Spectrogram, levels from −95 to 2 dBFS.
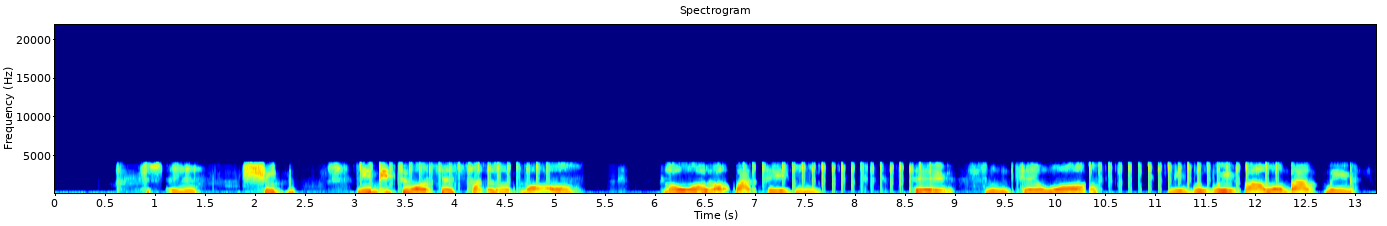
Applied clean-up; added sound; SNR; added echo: neural diffusion model UNIVERSE++.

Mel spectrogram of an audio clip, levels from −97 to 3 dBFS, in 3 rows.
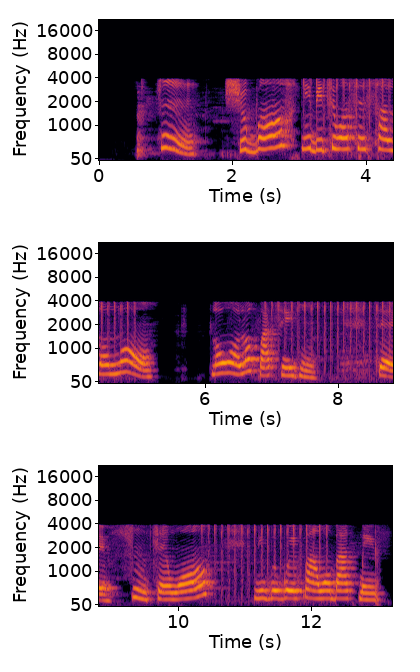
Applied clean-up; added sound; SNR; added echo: none; Tools; 18 dB; none.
